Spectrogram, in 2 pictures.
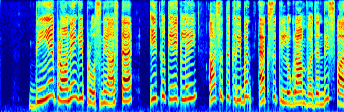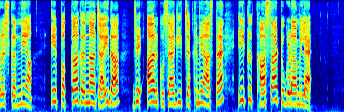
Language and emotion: Dogri, happy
